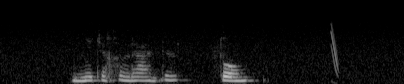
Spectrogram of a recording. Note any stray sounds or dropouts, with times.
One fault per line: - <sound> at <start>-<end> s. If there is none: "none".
- chirp at 3.3-3.4 s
